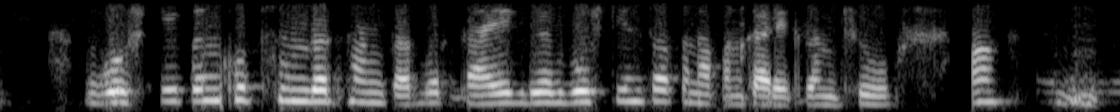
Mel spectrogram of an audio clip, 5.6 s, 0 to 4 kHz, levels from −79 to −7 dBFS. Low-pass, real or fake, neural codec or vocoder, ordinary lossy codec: 3.6 kHz; real; none; none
